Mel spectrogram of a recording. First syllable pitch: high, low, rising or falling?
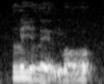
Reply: falling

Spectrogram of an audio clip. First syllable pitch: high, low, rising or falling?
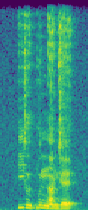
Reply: falling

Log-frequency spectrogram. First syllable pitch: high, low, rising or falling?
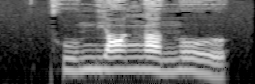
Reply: rising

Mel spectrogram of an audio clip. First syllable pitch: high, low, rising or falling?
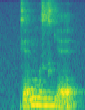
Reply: rising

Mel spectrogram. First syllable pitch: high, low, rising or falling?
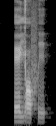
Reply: high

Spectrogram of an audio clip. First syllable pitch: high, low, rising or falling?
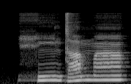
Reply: low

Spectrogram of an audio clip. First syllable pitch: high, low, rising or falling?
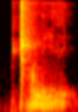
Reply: rising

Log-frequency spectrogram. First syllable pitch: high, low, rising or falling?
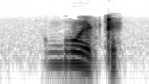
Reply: falling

